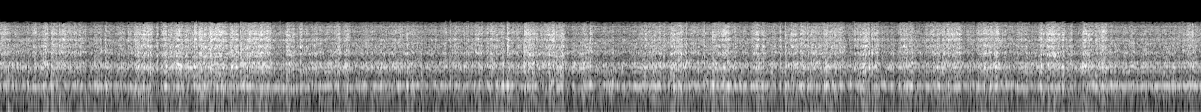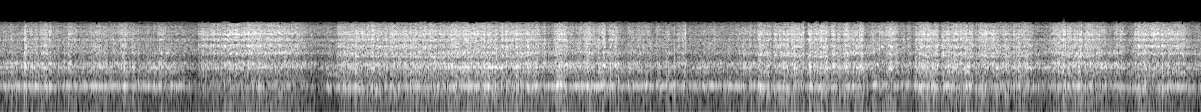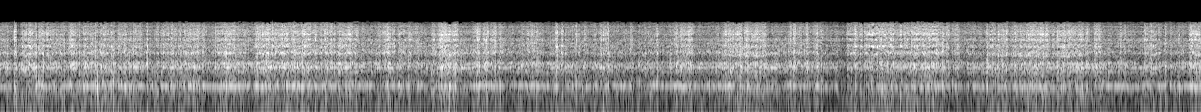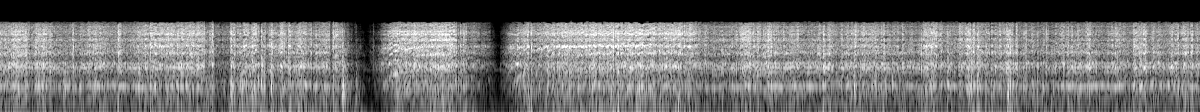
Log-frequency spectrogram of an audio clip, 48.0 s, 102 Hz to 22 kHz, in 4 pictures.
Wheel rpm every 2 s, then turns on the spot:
230, 220, 230, 240, 230, 230, 230, 220, 220, 230, 220, 220, 230, 240, 230, 230, 230, 220, 220, 190, 130, 210, 230, 240.
none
